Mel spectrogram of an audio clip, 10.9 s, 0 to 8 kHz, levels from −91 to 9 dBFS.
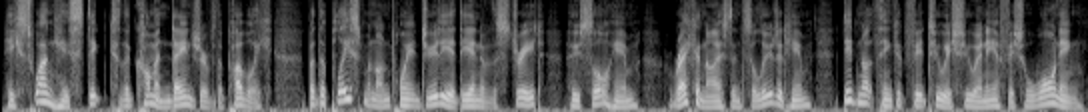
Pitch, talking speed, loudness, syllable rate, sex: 125 Hz, 220 wpm, -20 LUFS, 5.9 syllables/s, male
